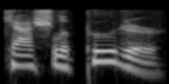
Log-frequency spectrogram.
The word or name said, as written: Cache la Poudre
